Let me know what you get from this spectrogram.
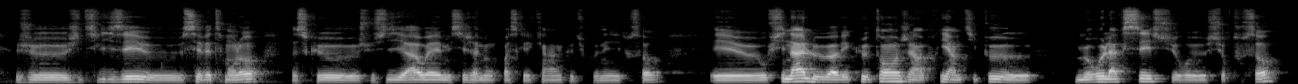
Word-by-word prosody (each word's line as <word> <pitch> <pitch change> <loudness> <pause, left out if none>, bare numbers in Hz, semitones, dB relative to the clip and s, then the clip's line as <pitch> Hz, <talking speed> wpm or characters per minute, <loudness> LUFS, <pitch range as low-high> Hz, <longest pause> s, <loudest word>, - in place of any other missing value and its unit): je 110 0 -1
j'utilisais, 120 +4 0
heu, 100 -2 -2
ces 105 +3 -2
vêtements-là 110 +2 0 0.3
parce - - -6
que 105 -2 0
je 100 +1 -14
me - - -12
suis 105 +2 -8
dit: 110 0 0
«Ah 110 +1 +4
ouais, 110 0 +4
mais 105 -1 -3
si 105 0 -6
jamais 105 -1 -3
on 105 - -5
croise 100 0 -9
quelqu'un 100 0 -8
que 105 - -13
tu 95 - -20
connais 100 +1 -7
et - - -10
tout 100 - -20
ça» 110 0 -4 0.5
et 100 0 +3
heu, 100 0 +3
au 105 - +1
final, 135 +5 +5
heu, 115 -1 +2
avec 115 +1 +3
le 120 -2 -1
temps, 140 -1 +5
j'ai 135 - -3
appris 105 +4 -2
un 110 -2 -2
petit 110 0 -13
peu, 125 - -4
heu, 105 -4 0 0.4
me 110 +1 0
relaxer 125 +2 +3
sur, 120 -6 -5
heu, 100 0 -1
sur 105 0 -12
tout - - -19
ça 140 - -1
110 Hz, 215 wpm, -21 LUFS, 105-120 Hz, 0.5 s, final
